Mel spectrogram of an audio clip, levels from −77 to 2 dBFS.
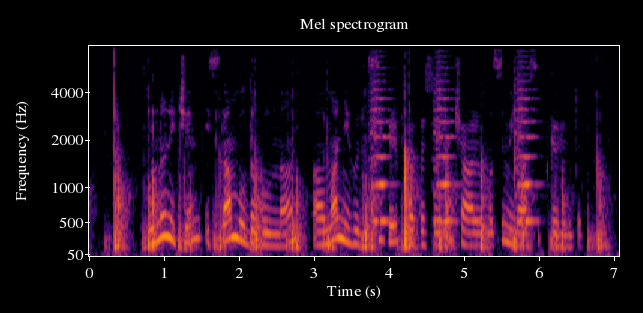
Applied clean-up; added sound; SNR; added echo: none; Tap + Bowed string instrument; 1 dB; none.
